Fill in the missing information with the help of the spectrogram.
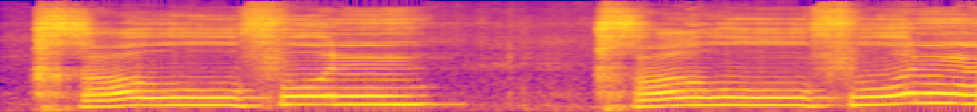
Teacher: teman-teman ada hukum izhar izhar Hal karena huruf Ain huruf harq suara nun sukun di tanwin dibunyikan dengan jelas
